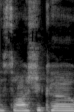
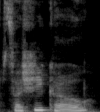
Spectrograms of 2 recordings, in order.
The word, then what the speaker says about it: Sashiko: Now, these were the Big Eye tulip needles, the Sashiko or Sashiko.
